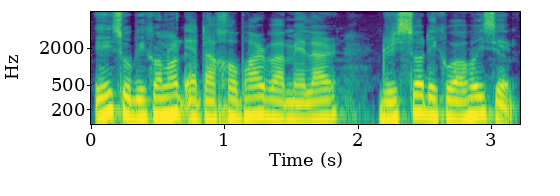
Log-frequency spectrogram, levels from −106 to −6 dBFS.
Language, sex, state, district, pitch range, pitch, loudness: Assamese, male, Assam, Kamrup Metropolitan, 140-160 Hz, 145 Hz, -12 LUFS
